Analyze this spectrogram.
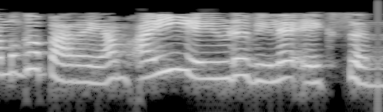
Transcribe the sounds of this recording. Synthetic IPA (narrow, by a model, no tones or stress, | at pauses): ɐmukːɨpɐrɐjaːmɐjejuɽeʋilɐʔeksɐn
